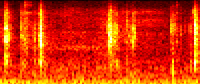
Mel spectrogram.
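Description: Typing a command on a computer keyboard: about six quick, close key clicks in two small clusters with a faint steady hum beneath.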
